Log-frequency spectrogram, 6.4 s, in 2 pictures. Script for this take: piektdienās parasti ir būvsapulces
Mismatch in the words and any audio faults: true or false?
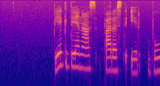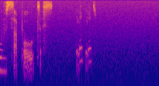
true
